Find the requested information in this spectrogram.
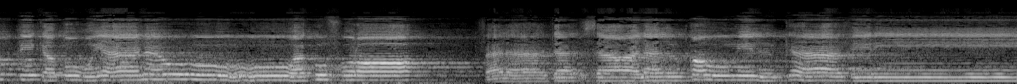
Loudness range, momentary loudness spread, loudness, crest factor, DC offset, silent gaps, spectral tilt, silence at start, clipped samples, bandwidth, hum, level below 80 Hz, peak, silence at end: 3 LU; 8 LU; -19 LUFS; 16 dB; under 0.1%; none; -4 dB/octave; 0 s; under 0.1%; 15 kHz; none; -46 dBFS; -4 dBFS; 0 s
